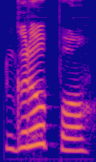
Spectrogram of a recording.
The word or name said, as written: grupo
